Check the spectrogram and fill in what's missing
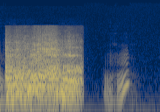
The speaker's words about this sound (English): What does a lion sound like? Let's try that. Alexa, what does a lion's roar sound like? Here's a lion roar.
